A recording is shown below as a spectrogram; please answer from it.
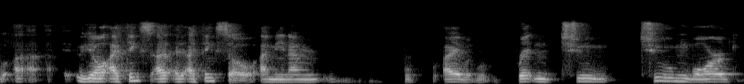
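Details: Stuttering (stammering) in an adult man who reports that he stutters more when reading than in conversation.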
